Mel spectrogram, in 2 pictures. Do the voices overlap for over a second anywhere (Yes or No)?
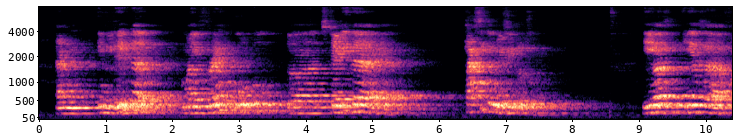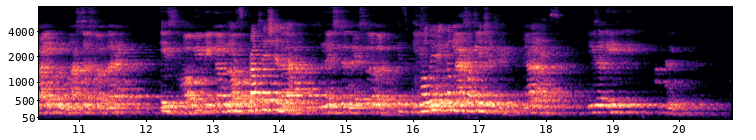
Yes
